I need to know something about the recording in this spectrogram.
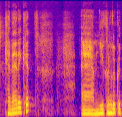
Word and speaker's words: Connecticut: place names for example connecticut which is a difficult word to pronounce because the way it's written isn't really the way if you said it the way it's written you would think it was connect the cut but but it isn't it's connecticut and you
